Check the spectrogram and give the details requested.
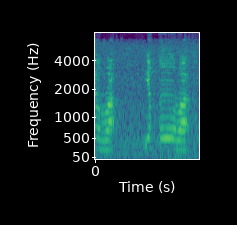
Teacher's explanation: حمزہ ساکینہ ہے را کو ملا کر جھٹکے سے پڑھیں گے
